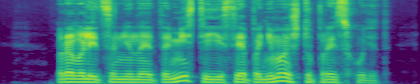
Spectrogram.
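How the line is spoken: Grumbling. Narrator (Russian): проворчал Оповин

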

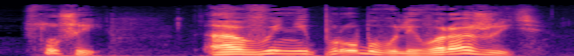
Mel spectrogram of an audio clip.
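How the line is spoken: Uncertain question. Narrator (Russian): неуверенно спросил

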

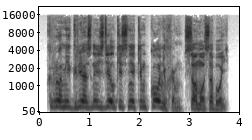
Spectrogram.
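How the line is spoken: Grumbling. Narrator (Russian): проворчал Мурильо

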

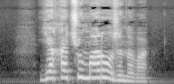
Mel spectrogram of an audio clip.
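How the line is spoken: Loud announcement. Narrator (Russian): громко объявила Кристина Голосуй

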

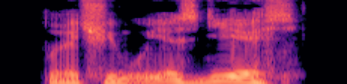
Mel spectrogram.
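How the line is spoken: Hoarse question. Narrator (Russian): хрипло спросил Дональд

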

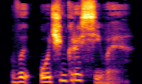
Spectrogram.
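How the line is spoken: Whispering. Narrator (Russian): нашептывал Оскар

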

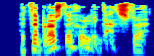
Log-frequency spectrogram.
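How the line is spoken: Mumbling. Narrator (Russian): забормотал ксенц Кушаковский

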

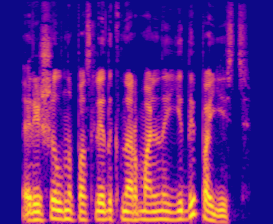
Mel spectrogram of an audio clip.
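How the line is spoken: Father's snort. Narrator (Russian): хмыкнул отец

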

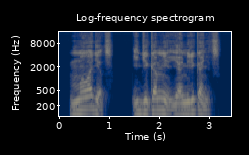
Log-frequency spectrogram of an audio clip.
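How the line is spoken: Whisper. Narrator (Russian): прошептал

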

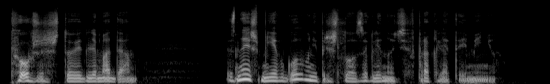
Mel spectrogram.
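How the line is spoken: Confused mutter. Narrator (Russian): в полном смятении пробормотал

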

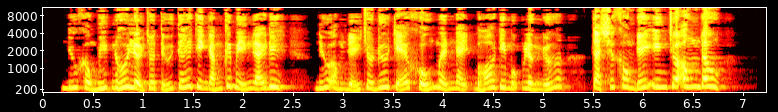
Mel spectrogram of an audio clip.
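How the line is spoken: Panicked, furious scolding. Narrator (Vietnamese): Phu nhân Tăng Tĩnh hoảng hốt tột độ, giận dữ mà mắng

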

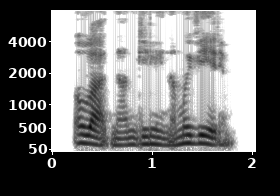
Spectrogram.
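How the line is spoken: Gentle voice. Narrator (Russian): мягко сказал мне Максим

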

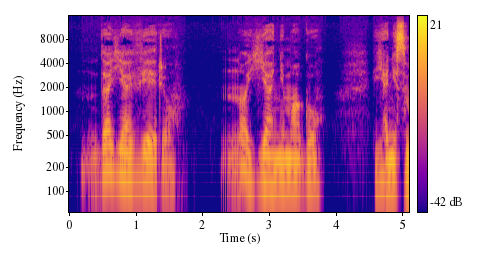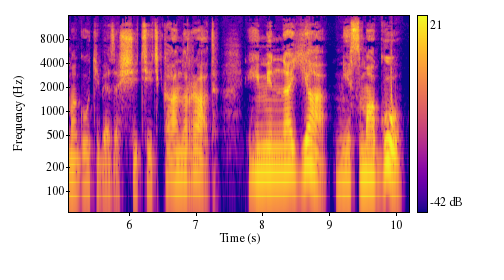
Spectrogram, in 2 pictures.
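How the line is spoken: Pained moan. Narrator (Russian): С болью простонал епископ

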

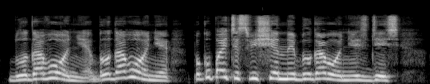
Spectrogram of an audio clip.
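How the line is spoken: Street vendor shouting in ear. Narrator (Russian): выкрикнул мне прямо в ухо какой-то уличный торгаш

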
